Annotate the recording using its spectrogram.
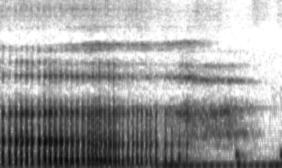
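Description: A man's drawn-out, creaky hesitation sound, "uhhh", trailing off mid-sentence and fading out a little past halfway. After it comes quiet room tone with a faint click near the end.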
